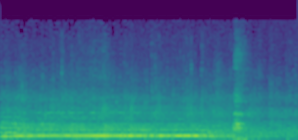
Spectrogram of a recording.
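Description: An audience claps in a steady round of applause, a dense wash of overlapping hand claps that holds at an even level, with a faint sustained tone running underneath.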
